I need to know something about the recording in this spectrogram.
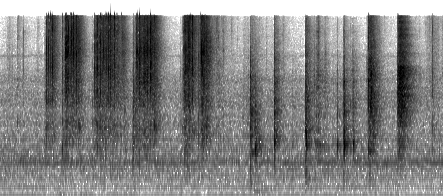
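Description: A plastic battery pack clicks and scrapes as it slides out of a cordless drill.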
